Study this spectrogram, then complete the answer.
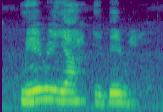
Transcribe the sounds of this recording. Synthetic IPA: me˨˦ɾe˦ja˦e˨be˦ɾe˨

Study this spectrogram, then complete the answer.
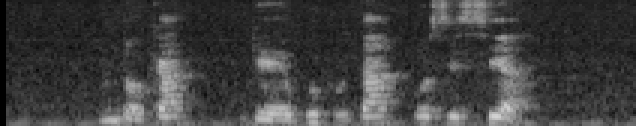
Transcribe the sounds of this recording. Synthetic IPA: n̩˦dʊ˨ka˦ | ɡe˨e˨ɡʷu˦pu˨ta˦o˦si˦si˦a˨

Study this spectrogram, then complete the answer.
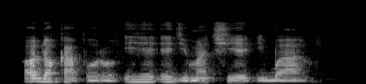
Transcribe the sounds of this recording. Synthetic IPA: ɔ˦dɔ˦ka˨pʊ˨ɾʊ˨ʔi˦ɦe˦ʔe˦d͡ʒi˨ma˦t͡ʃi˦e˦ʔi˦ɡ͡ba˦a˦ɦʊ˨

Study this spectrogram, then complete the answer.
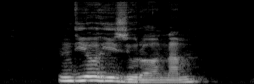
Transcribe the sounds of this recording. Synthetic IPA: n̩˦dɪ˦o˦ɦi˦zu˨ɾɔ˨na˨m̩˦

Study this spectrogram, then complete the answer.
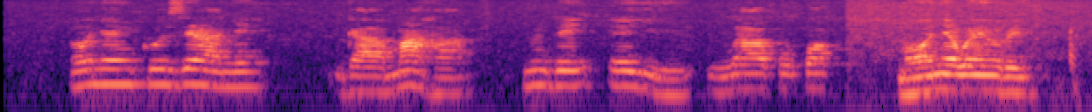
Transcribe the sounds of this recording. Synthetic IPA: o˦ɲe˦ŋ̩˦ku˦zi˦a˨ɲɪ˦ | ɡa˨a˨ma˦ɦa˨ | n̩˦dɪ˦e˦ji˨u˨wa˦a˦kʷʊ˦kʷɔ˦mɔ˨˦ɲe˦we˦n̩˦ɾi˦

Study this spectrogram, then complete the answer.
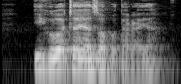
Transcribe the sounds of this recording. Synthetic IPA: i˦ɦu˦ɔ˦t͡ʃa˦ja˦zɔ˦pʊ˨ta˨ɾa̰˨ja˦

